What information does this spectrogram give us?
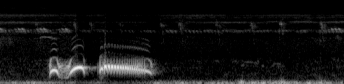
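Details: Spotted dove, a very clear recording: one coo phrase of two short wavering hoots followed by a longer, slightly rising and falling drawn-out coo, then quiet with faint insect hiss.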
